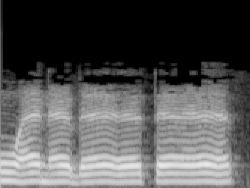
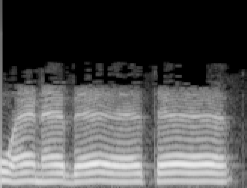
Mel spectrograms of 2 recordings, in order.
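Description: No difference in how they are said.

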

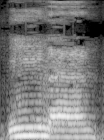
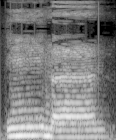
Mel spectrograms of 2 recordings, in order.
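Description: Both takes have the same delivery.

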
